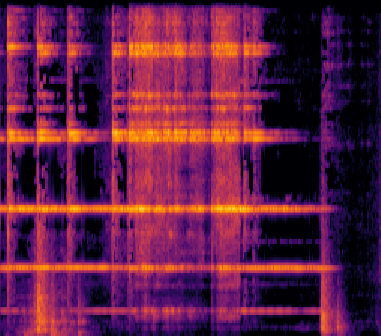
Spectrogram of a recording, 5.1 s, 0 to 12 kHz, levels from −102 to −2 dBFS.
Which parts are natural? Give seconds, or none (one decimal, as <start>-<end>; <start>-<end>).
0.0-1.8; 3.2-5.1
